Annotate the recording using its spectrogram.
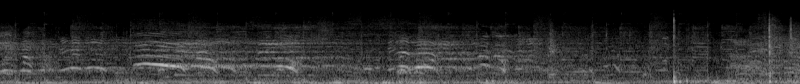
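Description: Football players shouting calls to each other across the pitch, with two sharp kicks of the ball about a second apart near the end.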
